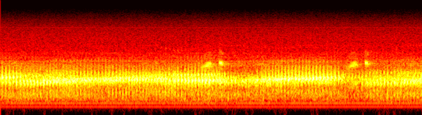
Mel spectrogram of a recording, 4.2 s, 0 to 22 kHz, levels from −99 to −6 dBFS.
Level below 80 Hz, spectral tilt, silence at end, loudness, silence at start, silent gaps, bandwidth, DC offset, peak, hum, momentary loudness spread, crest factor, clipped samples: under -90 dBFS; 2 dB/octave; 0 s; -15 LUFS; 0 s; none; 9.2 kHz; under 0.1%; 0 dBFS; none; 6 LU; 16 dB; under 0.1%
